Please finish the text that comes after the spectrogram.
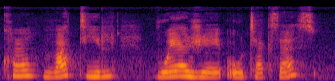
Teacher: Note that this sentence does have a T in between va and il as a liaison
